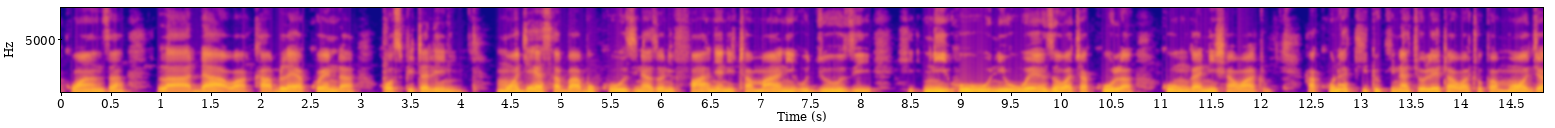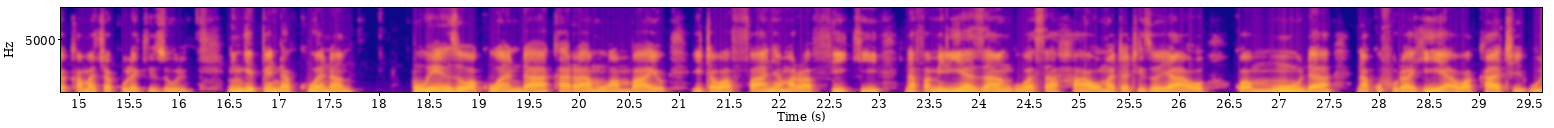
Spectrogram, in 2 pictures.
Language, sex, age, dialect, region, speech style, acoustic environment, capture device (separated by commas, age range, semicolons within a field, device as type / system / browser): Swahili, male, 25-34, Kenya - Nairobi Sheng-influenced, Kenya, relaxed, nature, mobile / Linux / Chrome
